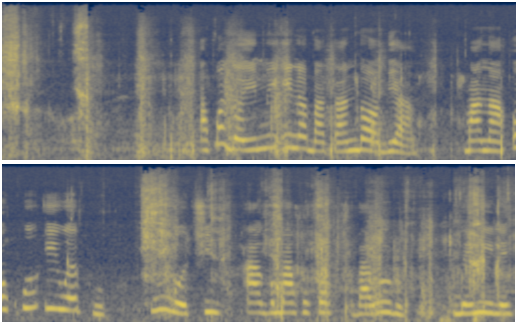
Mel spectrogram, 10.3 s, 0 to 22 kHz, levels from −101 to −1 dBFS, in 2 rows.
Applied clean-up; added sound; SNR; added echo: none; Chewing, mastication; 3 dB; none.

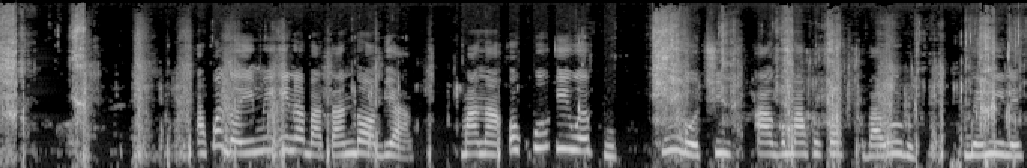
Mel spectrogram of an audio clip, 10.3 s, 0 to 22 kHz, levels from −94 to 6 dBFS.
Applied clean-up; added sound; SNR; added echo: classical method spectral subtraction.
